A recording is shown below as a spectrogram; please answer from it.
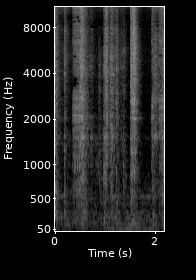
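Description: Faint rubbing and brushing sounds, a few soft scrapes about half a second apart, over a low steady hum.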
